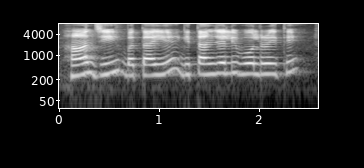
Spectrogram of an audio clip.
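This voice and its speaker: A woman giving an online Sanskrit class, explaining slowly and repeating terms. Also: high voice, fairly even intonation, fairly bright tone, a little hiss or hum. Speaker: Sanskrit lecturer.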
